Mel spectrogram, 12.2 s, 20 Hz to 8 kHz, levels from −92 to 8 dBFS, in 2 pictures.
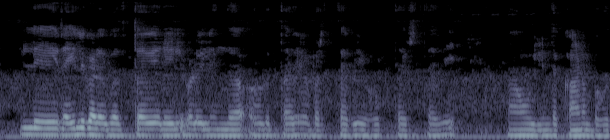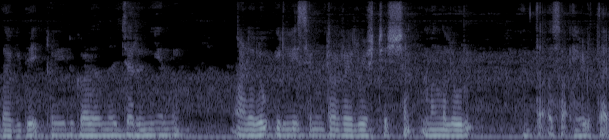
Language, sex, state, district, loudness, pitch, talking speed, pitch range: Kannada, male, Karnataka, Dakshina Kannada, -38 LUFS, 125 Hz, 115 wpm, 120-130 Hz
